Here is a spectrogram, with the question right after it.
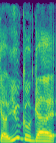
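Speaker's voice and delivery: put-on lightly accented old man; a hint of a broken-English old man; mild mock accent of the stepdad; imitating old man's accent. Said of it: "that old man's like".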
